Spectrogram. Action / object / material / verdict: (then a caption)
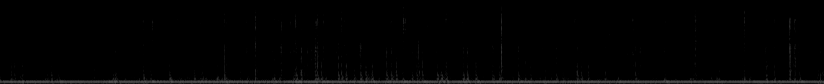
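tap / plastic bubble wrap sheet / plastic / none. Long acrylic nails of both hands tap and scratch a flat sheet of plastic bubble wrap, making a quiet, continuous stream of fast crinkly clicks and bright scratchy rustles. A steady low hum near 125 Hz runs underneath the whole time.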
